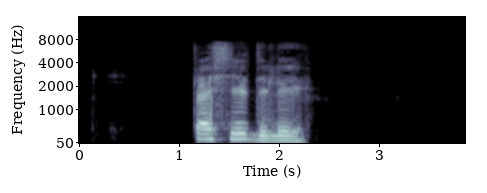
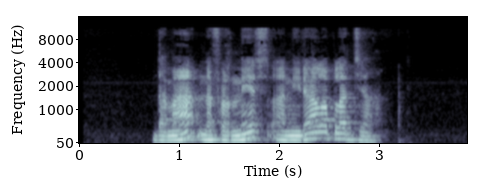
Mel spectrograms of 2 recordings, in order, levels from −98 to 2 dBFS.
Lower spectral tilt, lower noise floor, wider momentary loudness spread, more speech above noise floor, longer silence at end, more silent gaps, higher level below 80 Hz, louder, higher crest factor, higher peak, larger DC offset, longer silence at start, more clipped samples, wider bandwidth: about the same, -7 dB/octave vs -6.5 dB/octave; first, under -90 dBFS vs -76 dBFS; about the same, 9 LU vs 11 LU; first, over 67 dB vs 54 dB; first, 1.6 s vs 0.9 s; neither; second, -68 dBFS vs -62 dBFS; about the same, -24 LUFS vs -22 LUFS; about the same, 20 dB vs 18 dB; about the same, -8 dBFS vs -6 dBFS; neither; first, 1.15 s vs 0.75 s; neither; second, 7.6 kHz vs 11.5 kHz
